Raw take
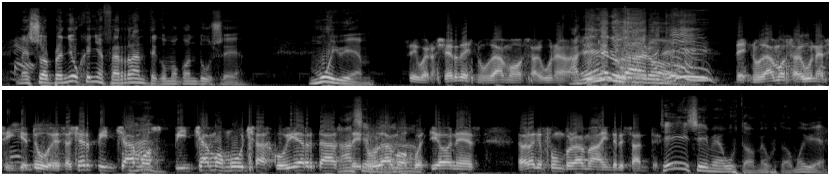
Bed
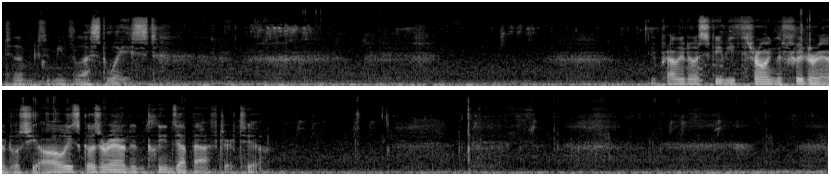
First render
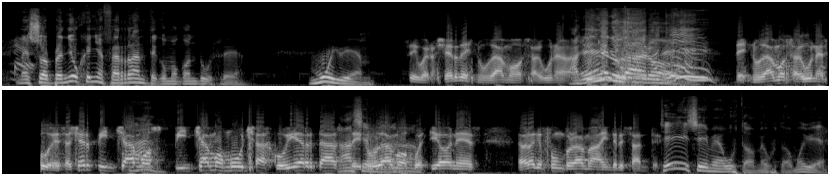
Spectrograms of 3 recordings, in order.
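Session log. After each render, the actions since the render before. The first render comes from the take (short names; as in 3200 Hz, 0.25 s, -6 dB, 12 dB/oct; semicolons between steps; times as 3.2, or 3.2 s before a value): 1.93–3.59 Chebyshev low-pass 1600 Hz, order 3; 8.25–8.66 mute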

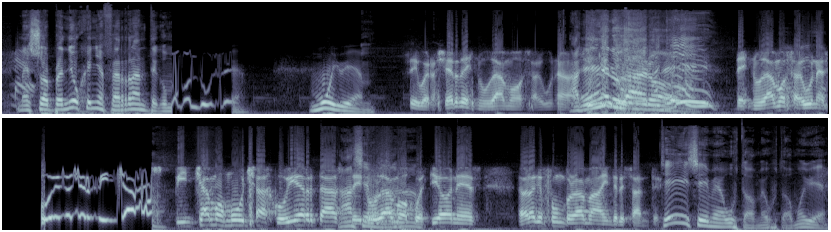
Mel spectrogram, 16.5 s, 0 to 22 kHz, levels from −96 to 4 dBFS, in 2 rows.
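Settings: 1.69–2.3 sine-wave speech; 4.71–5.55 fade out equal-power, to -20 dB; 8.69–9.77 sine-wave speech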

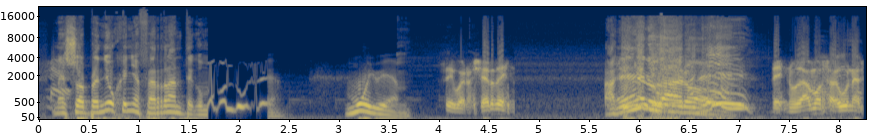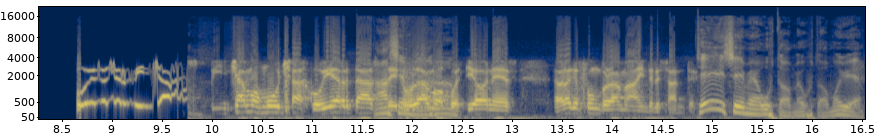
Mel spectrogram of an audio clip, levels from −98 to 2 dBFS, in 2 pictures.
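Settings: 4.76–5.67 room tone; 9.66–10.13 compressor 5:1, threshold -35 dBFS; 14.03–14.68 bell 510 Hz -9 dB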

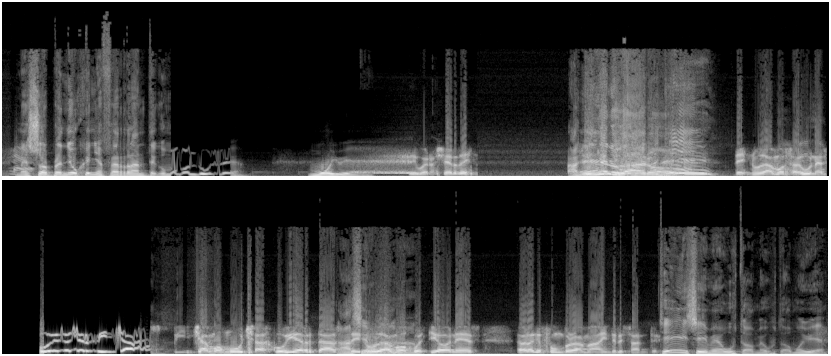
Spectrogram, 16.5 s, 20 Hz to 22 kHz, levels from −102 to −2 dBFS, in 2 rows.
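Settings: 3.56–4.07 spectral repair 460–11000 Hz both; low shelf 480 Hz +5.5 dB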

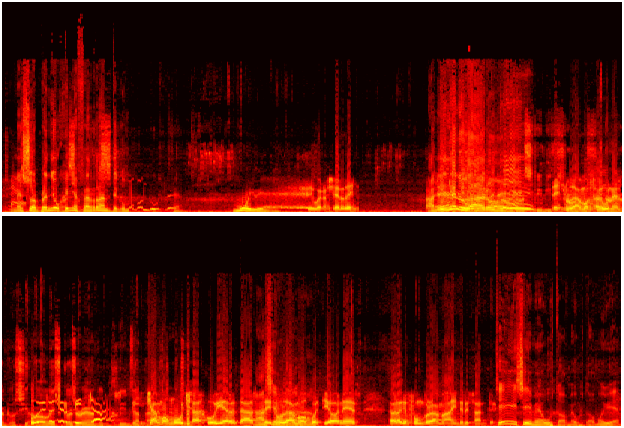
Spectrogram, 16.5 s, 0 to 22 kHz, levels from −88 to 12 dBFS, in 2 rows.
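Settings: add bed -6.5 dB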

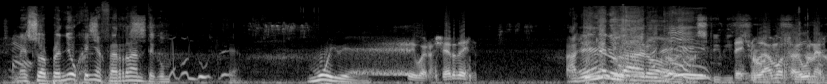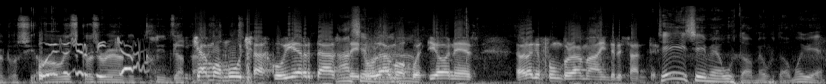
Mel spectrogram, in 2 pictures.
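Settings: gain +2.5 dB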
